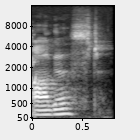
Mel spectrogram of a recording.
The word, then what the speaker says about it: August: They're stressed on A. And then letter G says the G sound in August. Um, we have a short schwa at the second syllable. So I would just rewrite it with a instead of a u, August. Um, and then I would actually probably write gust.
